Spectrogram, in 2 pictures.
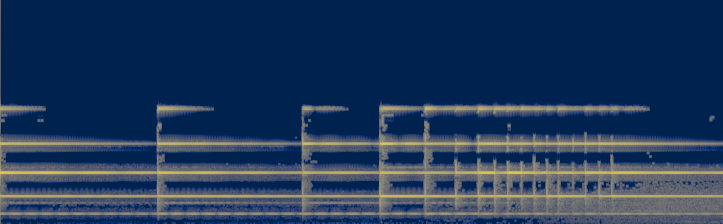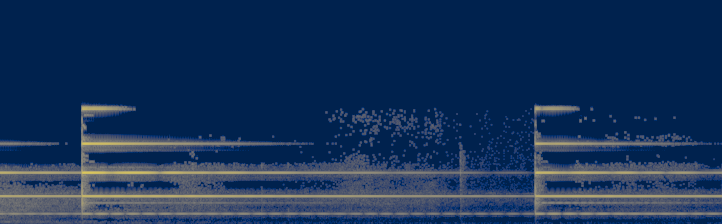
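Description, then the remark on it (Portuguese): A small temple bell rings clear as the preparatory bell before bows in a chanting service: a few spaced strikes, then a quick accelerating roll of hits, then two slow, lone strikes, each leaving a long shimmering ring. “Tem o sino preparatório para as reverências e depois reverências.”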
